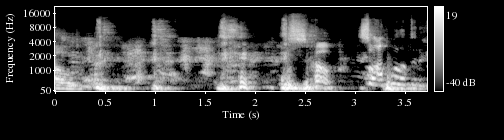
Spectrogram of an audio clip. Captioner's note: chuckles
